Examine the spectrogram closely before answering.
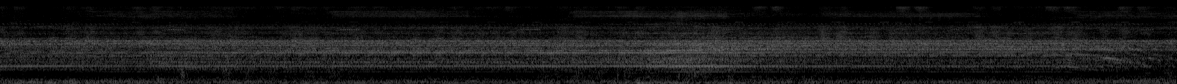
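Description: Celestron Astro Fi telescope mount's motors slewing at full speed: a steady geared whine that winds down in pitch as the slew stops near the end.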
